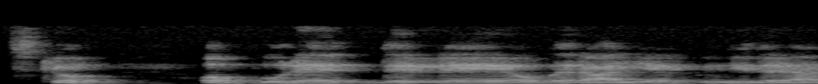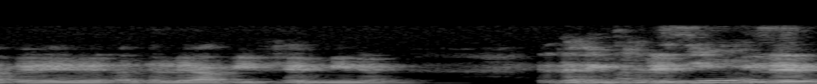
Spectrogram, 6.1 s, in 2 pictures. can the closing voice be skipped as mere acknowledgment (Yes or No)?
No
